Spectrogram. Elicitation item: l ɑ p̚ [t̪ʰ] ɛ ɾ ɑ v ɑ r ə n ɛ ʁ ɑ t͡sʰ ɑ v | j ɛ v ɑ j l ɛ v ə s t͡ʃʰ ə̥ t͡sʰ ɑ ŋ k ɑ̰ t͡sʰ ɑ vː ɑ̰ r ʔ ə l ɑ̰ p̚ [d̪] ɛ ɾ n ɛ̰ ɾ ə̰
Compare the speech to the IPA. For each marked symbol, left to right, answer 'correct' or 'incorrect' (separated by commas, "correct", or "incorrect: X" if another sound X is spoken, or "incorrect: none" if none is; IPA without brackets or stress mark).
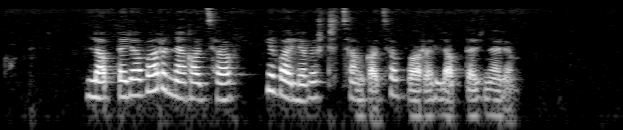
incorrect: t̪, incorrect: t̪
